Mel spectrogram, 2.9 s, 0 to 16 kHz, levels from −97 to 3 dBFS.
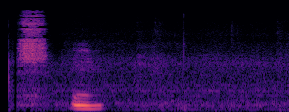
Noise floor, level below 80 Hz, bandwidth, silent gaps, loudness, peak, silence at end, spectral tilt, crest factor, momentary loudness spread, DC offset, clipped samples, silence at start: -64 dBFS; -80 dBFS; 11.5 kHz; none; -38 LUFS; -24 dBFS; 1.85 s; -4 dB/octave; 18 dB; 25 LU; under 0.1%; under 0.1%; 0.15 s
